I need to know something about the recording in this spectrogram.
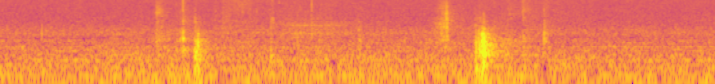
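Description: A paperback book is turned over in the hands with a soft tap.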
